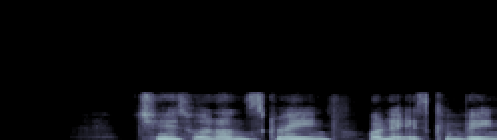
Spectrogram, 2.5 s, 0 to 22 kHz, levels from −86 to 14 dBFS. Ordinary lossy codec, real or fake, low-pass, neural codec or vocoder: none; fake; 7.2 kHz; codec, 16 kHz, 4 kbps, FreqCodec, smaller model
